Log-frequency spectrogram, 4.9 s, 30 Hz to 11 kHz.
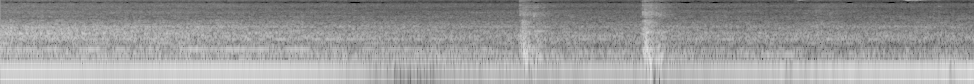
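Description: Trains moving out of a station: a loud, steady low rumble with a droning engine note that dips about two seconds in. Two sharp clacks follow, like wheels over rail joints, and the rumble then builds again as a Class 185 diesel multiple unit pulls away.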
